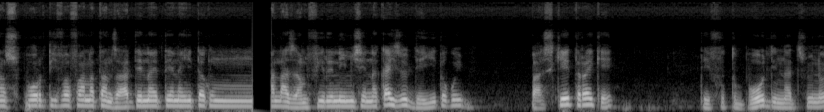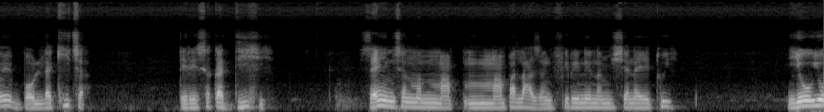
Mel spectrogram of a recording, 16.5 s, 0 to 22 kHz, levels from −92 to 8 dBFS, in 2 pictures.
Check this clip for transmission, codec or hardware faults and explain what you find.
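One fault stands out: a playback stall from 2.53 to 2.72 s, where the speech stops in mid-flow and the output falls completely silent for about 192 ms before the sound resumes. The gap is too abrupt and clean to be a natural pause. It is likely that the player briefly ran short of buffered data, or its output thread was held up, so nothing reached the output until it recovered and carried on.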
